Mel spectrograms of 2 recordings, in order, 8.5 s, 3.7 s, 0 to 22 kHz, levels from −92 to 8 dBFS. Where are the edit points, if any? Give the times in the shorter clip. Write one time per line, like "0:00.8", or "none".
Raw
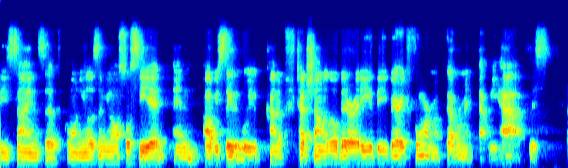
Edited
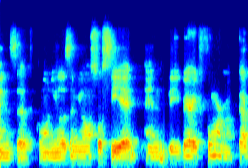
0:02.5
